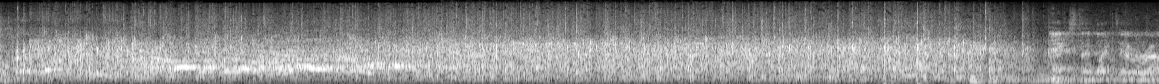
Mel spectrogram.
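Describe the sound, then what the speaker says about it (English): An audience at a graduation ceremony gives the faculty a long, steady round of applause from many hands, easing off near the end as a voice begins to speak. "So faculty, please stand and have a round of applause."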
